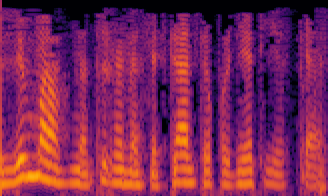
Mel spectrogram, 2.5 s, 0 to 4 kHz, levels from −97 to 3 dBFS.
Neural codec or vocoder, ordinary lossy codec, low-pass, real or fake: codec, 16 kHz in and 24 kHz out, 0.6 kbps, FireRedTTS-2 codec; MP3, 16 kbps; 3.6 kHz; fake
